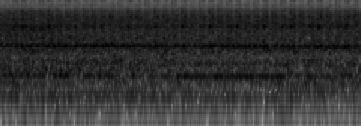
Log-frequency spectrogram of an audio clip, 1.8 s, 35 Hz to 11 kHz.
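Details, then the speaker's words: Datsun Go idling after replacing the faulty No. 3 ignition coil that caused misfiring: steady even hum, faint whine, no misses or jerking; engine runs smoothly. "कोई दिक्कत नहीं है, इंजन बिल्कुल स्मूथ है।"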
